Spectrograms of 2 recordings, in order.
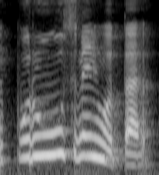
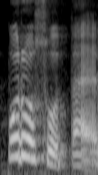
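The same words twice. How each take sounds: First: पुरुष with a stretched oo in रु; wrong long vowel. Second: पुरुष with a short u in रु; correct short vowel. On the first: Teacher quoting the mistake, long second vowel. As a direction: draw out the रू of पुरुष. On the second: Teacher giving the correction, short second vowel. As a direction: keep पुरुष quick on रु. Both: Shown as a demonstration. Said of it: "रा में छोटी ऊ की मात्रा".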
